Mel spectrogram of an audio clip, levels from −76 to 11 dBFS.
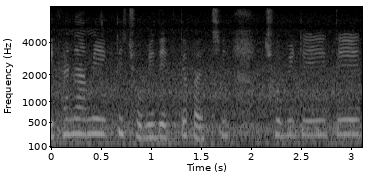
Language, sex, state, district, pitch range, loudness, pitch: Bengali, female, West Bengal, Jhargram, 230-285 Hz, -31 LUFS, 275 Hz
